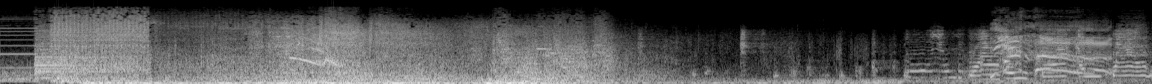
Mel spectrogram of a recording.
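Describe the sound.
Gunfire and heavy booms in a dubbed action film scene, loud dense bursts of shots and blasts for about six seconds, then quieter with voices talking.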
